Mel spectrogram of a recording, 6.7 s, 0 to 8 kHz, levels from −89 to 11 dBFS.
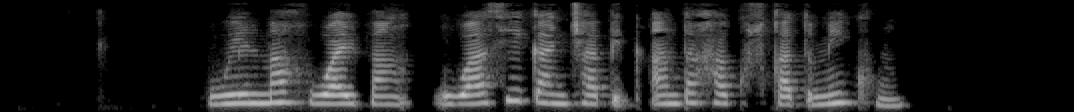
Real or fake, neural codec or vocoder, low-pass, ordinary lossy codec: real; none; 7.2 kHz; MP3, 64 kbps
